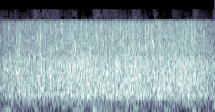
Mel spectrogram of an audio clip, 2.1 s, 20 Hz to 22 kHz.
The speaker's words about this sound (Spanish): A la crisis de agua que se vive se sumó una mega fuga, la más grande en los últimos 20 años, que causó la pérdida de 600 litros por segundo en el acueducto de la presa El Cuchillo, en China, Nuevo León, a unos 100 kilómetros al oriente de Monterrey.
